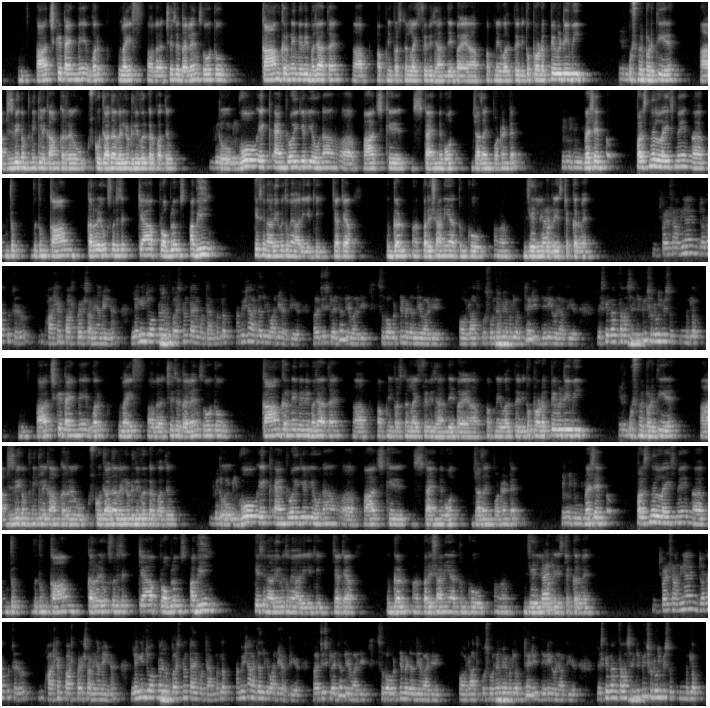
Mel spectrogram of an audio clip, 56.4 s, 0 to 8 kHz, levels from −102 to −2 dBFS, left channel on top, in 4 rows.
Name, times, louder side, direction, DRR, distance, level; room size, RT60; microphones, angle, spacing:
voice 1, 0.3-2.0 2.3-4.5 5.2-6.7 7.0-7.2 7.5-9.5 9.8-11.6 12.5-13.4 14.0-17.5 18.5-23.1 23.5-24.4 25.8-26.1 26.8-28.5 28.8-29.7 30.0-30.7 31.0-32.5 33.3-35.2 35.9-38.4 38.7-39.4 39.7-40.0 45.5-45.8 52.2-52.5 54.9-55.1, left 4 dB, 85° left, 9 dB, 0.4 m, -28 dB
voice 2, 14.4-14.7 18.3-19.0 25.3-25.9 39.0-39.3 41.2-44.6 44.9-48.3 48.6-49.6 49.9-51.1 51.5-53.8 54.3-56.2, right 1 dB, 75° right, 2 dB, 0.6 m, -36 dB
2.8 x 2.5 x 2.4 m, 0.37 s
head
